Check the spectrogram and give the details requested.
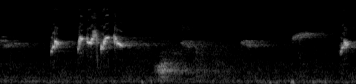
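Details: Caged red-whiskered bulbul trained at home to sing in the fired-up 'căng lửa' style. It gives loud, bright whistled phrases of quick rising and falling notes, then shorter separate whistles. Faint low background noise.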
